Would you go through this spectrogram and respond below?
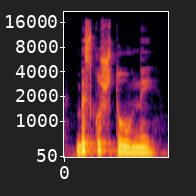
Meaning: free of charge, free
- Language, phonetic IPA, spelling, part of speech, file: Ukrainian, [bezkɔʃˈtɔu̯nei̯], безкоштовний, adjective, Uk-безкоштовний.ogg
